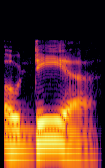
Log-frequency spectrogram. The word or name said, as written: odea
